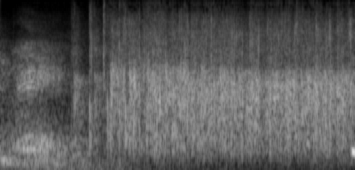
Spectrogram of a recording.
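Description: A church congregation applauds the Lord during a Spanish-language worship service, with a dense, steady wash of clapping that swells after the first second and holds loud throughout.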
